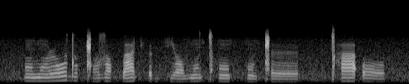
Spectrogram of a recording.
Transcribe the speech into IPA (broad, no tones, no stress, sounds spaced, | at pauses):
õ v õ ɹ o d o ɡ͡ǁ ɔ z ɔ ɡ͡b a t͡ʃʼ ɘ ɡ fʲ ɔ v õ ǀʰ õ f k õ ǁ ɘ | ǀʰ a ʔ o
